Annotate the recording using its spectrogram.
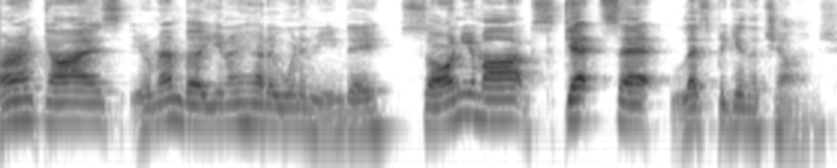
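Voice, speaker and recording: A man speaks at a moderate pace in a bright, sharp tone. His pitch varies in an ordinary way over a quiet background. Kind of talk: acted character dialogue. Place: home room. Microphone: phone near.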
